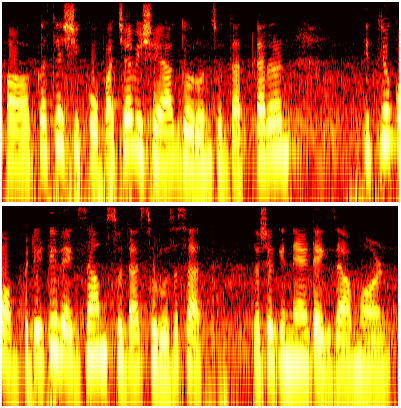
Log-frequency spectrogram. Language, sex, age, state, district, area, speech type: Goan Konkani, female, 30-45, Goa, Salcete, urban, spontaneous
